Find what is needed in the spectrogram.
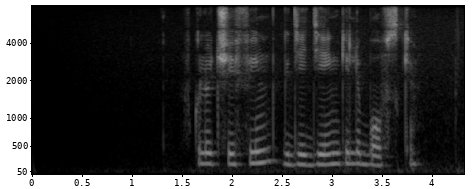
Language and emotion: Russian, neutral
